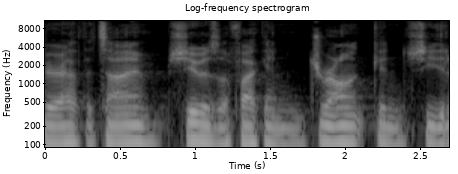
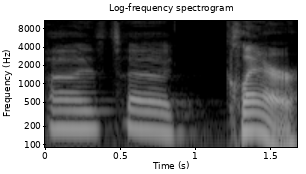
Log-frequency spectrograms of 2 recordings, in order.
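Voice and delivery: very high-pitched fake put-on girl voice; 9 semitones higher than usual. Retelling calling back and asking for her on the phone: put-on girl voice. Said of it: "call back in a girl voice".

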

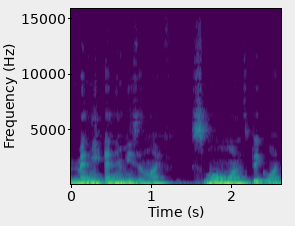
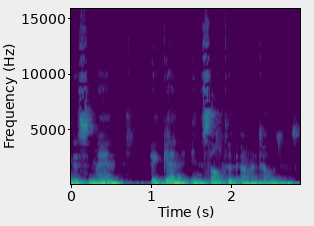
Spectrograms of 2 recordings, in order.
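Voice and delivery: normal talking voice

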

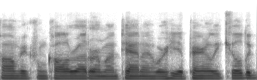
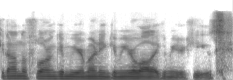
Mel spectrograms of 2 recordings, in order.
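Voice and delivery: put-on cool, calm, level-toned, even, quick delivery; 3 semitones lower than usual. Discussing the killer's voice with a friend, imitating Zodiac Killer's calm voice. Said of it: "how calm his voice is".

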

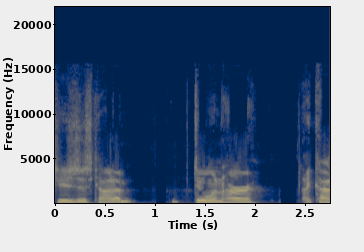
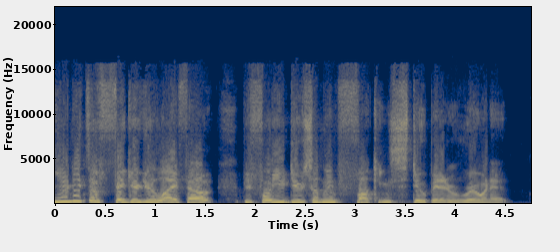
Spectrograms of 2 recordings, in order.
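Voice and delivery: mock-drunk woman's ranting voice. Retelling a woman at the bar turning to the speaker, imitating a drunk woman. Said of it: "in a super drunk way".

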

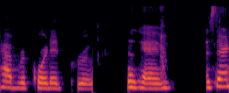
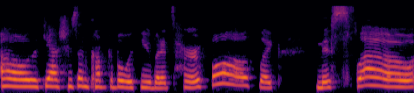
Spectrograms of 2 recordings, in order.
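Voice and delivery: patronizing, superior, condescending, talking-down tone; 3 semitones higher than usual. Mocking how a woman spoke about Florence, imitating her condescending tone. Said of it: "and just so condescendingly".

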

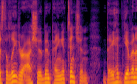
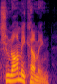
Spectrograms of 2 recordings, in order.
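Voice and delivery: loud, high-pitched screaming; 6 semitones higher than usual. Retelling how a woman screamed a warning at the hotel door: imitating a woman screaming. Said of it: "she's screaming".

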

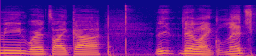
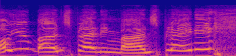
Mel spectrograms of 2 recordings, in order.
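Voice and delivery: put-on female character voice, higher; 12 semitones higher than usual. Redoing a trailer line after saying "that's not how she sounds". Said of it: "that's not how she sounds".

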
